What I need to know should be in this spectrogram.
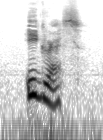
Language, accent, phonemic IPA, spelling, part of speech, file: English, US, /ˈiːɡɹɛs/, egress, noun, En-us-egress.ogg
- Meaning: 1. An exit or way out 2. The process of exiting or leaving 3. The end of the transit of a celestial body through the disk of an apparently larger one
